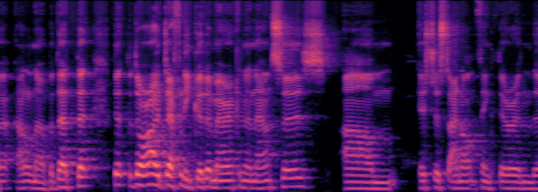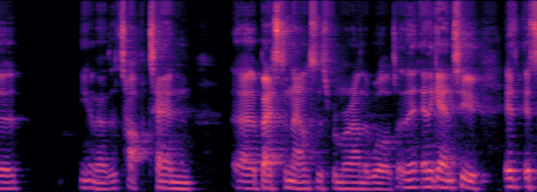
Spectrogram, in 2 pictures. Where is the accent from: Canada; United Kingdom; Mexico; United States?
United Kingdom; moved away; I'm originally from the UK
